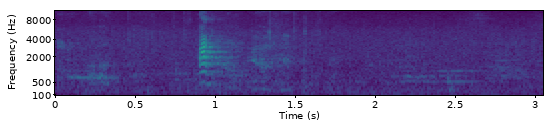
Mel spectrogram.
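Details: Cavalier King Charles Spaniel puppies raised in a family home before family pick-ups: one brief, high, sharp yip rises from a quiet room, followed by soft, fainter sounds and a low background hum.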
